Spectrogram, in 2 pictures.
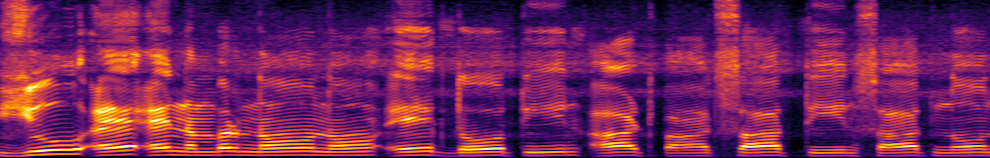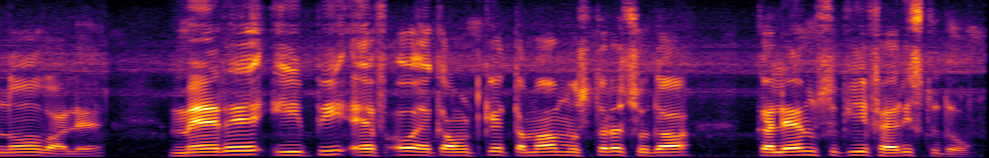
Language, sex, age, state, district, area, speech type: Urdu, male, 30-45, Uttar Pradesh, Saharanpur, urban, read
